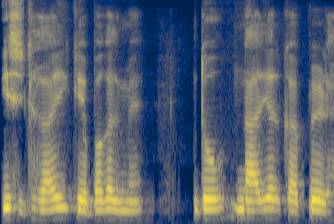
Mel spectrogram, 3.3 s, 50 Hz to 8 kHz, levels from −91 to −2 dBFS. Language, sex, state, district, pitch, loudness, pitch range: Hindi, male, Jharkhand, Deoghar, 125 Hz, -15 LUFS, 120-130 Hz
